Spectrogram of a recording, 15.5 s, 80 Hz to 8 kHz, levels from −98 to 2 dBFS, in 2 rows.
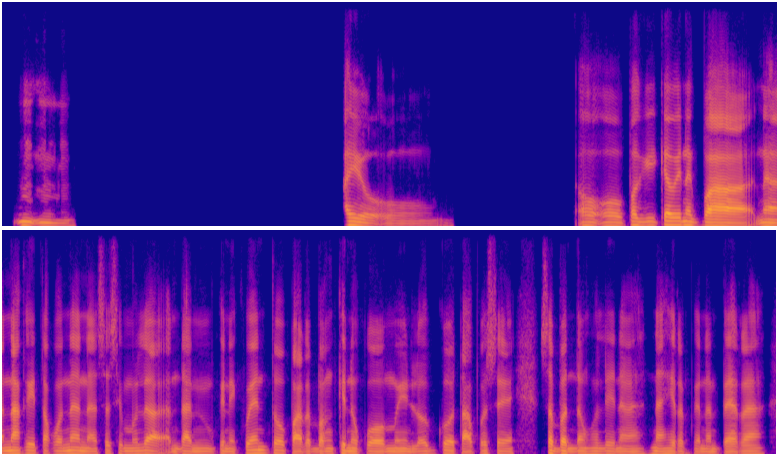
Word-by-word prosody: Mm. 100 Hz, -5 st, -3 dB, 2.7 s
Ay, 130 Hz, -3 st, +3 dB
oo. 90 Hz, 0 st, -8 dB, 1.3 s
Oo, 115 Hz, -2 st, -1 dB
'pag 130 Hz, -1 st, 0 dB
ikaw 125 Hz, +2 st, +3 dB
ay -, -, -3 dB
nagpaha 110 Hz, -3 st, +6 dB
na 105 Hz, 0 st, +2 dB
nakita 110 Hz, -1 st, +1 dB
ko 105 Hz, 0 st, -3 dB
na, 110 Hz, -1 st, +2 dB
na 95 Hz, -2 st, -1 dB
sa 100 Hz, 0 st, -5 dB
simula 100 Hz, 0 st, 0 dB
ang 95 Hz, -, -5 dB
dami 95 Hz, 0 st, -1 dB
mong 90 Hz, -, -14 dB
kinukwento, 115 Hz, +3 st, -1 dB
para 95 Hz, 0 st, +1 dB
bang 95 Hz, 0 st, -2 dB
kinukuha 95 Hz, -2 st, 0 dB
mo 95 Hz, 0 st, -2 dB
yung 95 Hz, -1 st, -3 dB
loob 100 Hz, +1 st, -4 dB
ko, 110 Hz, +1 st, -4 dB
tapos 100 Hz, +3 st, -2 dB
eh, 95 Hz, -1 st, -1 dB, 0.2 s
sa -, -, +1 dB
bandang 100 Hz, 0 st, +1 dB
huli 100 Hz, 0 st, -3 dB
na 95 Hz, 0 st, -3 dB
nahiram 95 Hz, -1 st, -2 dB
ka 95 Hz, -, -6 dB
ng 90 Hz, 0 st, -5 dB
pera 100 Hz, +2 st, 0 dB
100 Hz, 140 wpm, -26 LUFS, 95-110 Hz, 2.7 s, nagpaha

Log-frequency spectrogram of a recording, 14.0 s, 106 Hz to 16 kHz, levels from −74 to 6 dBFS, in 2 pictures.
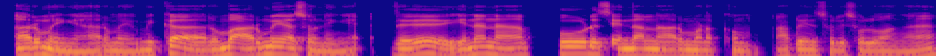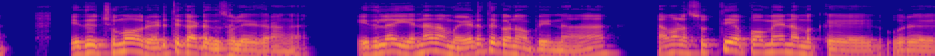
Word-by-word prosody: அருமைங்க, 110 Hz, -7 st, +2 dB, 0.2 s
அருமை! 90 Hz, -1 st, -2 dB, 0.2 s
மிக்க 95 Hz, -, -1 dB, 0.3 s
ரொம்ப 110 Hz, +5 st, +3 dB
அருமையா 125 Hz, +1 st, +2 dB
சொன்னீங்க. 85 Hz, -2 st, -3 dB, 0.3 s
இது 105 Hz, 0 st, +2 dB, 0.4 s
என்னன்னா, 125 Hz, -1 st, +1 dB, 0.4 s
“பூவோடு 130 Hz, -1 st, +3 dB
சேர்ந்தால் 105 Hz, -1 st, +2 dB
நாரும் 95 Hz, 0 st, -1 dB
மணக்கும்” 90 Hz, -1 st, -5 dB, 0.2 s
அப்படின்னு 95 Hz, 0 st, -2 dB
சொல்லி 90 Hz, -1 st, -4 dB
சொல்வாங்க. 85 Hz, -2 st, -3 dB, 0.8 s
இது 140 Hz, -, +4 dB
சும்மா 170 Hz, +2 st, +3 dB
ஒரு 125 Hz, -, +2 dB
எடுத்துக்காட்டுக்கு 125 Hz, -, +2 dB
சொல்லிருக்குறாங்க. 90 Hz, -5 st, 0 dB, 0.5 s
இதில 145 Hz, +5 st, +3 dB, 0.2 s
என்ன 160 Hz, +7 st, +2 dB
நம்ம 130 Hz, -8 st, +1 dB
எடுத்துக்கணும் 150 Hz, -6 st, +1 dB
அப்படின்னா, 90 Hz, -4 st, -1 dB, 0.6 s
நம்மள 155 Hz, -1 st, 0 dB
சுத்தி 150 Hz, +4 st, -1 dB
எப்பவுமே 155 Hz, 0 st, 0 dB
நமக்கு 125 Hz, -6 st, -1 dB, 0.5 s
ஒரு 95 Hz, 0 st, 0 dB
110 Hz, 130 wpm, -23 LUFS, 95-130 Hz, 0.8 s, இது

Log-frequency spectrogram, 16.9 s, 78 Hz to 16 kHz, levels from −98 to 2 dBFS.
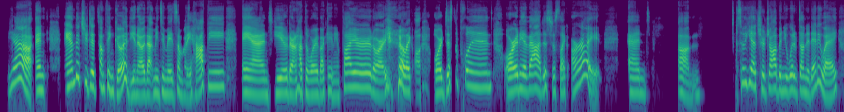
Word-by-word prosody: Yeah, 335 Hz, -, +5 dB
and 220 Hz, 0 st, +2 dB, 0.4 s
and 280 Hz, +5 st, +5 dB
that 400 Hz, -4 st, -1 dB
you 320 Hz, -, -3 dB
did 255 Hz, -4 st, +1 dB
something 245 Hz, -2 st, -2 dB
good, 190 Hz, -4 st, +2 dB
you 180 Hz, +2 st, -3 dB
know, 175 Hz, 0 st, +2 dB
that 180 Hz, +1 st, +3 dB
means 195 Hz, 0 st, -8 dB
you 205 Hz, -, -5 dB
made 185 Hz, -2 st, -4 dB
somebody 170 Hz, -5 st, -4 dB
happy, 265 Hz, -, 0 dB, 0.3 s
and 185 Hz, -3 st, +3 dB
you 195 Hz, 0 st, -1 dB
don't 180 Hz, -2 st, +3 dB
have 195 Hz, -1 st, -1 dB
to 190 Hz, -, -5 dB
worry 180 Hz, +1 st, -1 dB
about 180 Hz, +1 st, -4 dB
getting 175 Hz, -6 st, -11 dB
fired, 250 Hz, +1 st, +2 dB
or 175 Hz, -3 st, +3 dB
you -, -, +1 dB, 0.2 s
know, -, -, +7 dB
like, 210 Hz, -1 st, +4 dB
or -, -, -4 dB, 0.3 s
or 200 Hz, +1 st, +3 dB
disciplined, 255 Hz, +2 st, -4 dB, 0.2 s
or 205 Hz, +1 st, +5 dB
any 230 Hz, +1 st, +2 dB
of 220 Hz, -, -1 dB
that, 235 Hz, -2 st, +3 dB
it's 245 Hz, 0 st, -5 dB
just, 210 Hz, 0 st, -11 dB
like, -, -, -5 dB
all -, -, -2 dB
right, -, -, 0 dB, 0.6 s
and, 195 Hz, -2 st, -6 dB, 0.6 s
um, 180 Hz, -, -3 dB, 0.7 s
so 310 Hz, +2 st, -7 dB
yeah, 305 Hz, -3 st, 0 dB
it's 250 Hz, -1 st, -6 dB
your 225 Hz, -2 st, -3 dB
job 235 Hz, +1 st, 0 dB
and 220 Hz, -1 st, -4 dB
you 210 Hz, -, -6 dB
would 225 Hz, +1 st, -1 dB
have 210 Hz, -, -8 dB
done 215 Hz, -2 st, -2 dB
it 185 Hz, -, -6 dB
anyway, 215 Hz, -, -1 dB
215 Hz, 195 wpm, -23 LUFS, 190-255 Hz, 0.7 s, know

